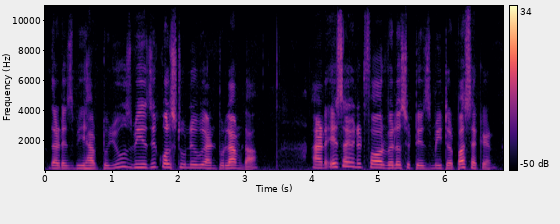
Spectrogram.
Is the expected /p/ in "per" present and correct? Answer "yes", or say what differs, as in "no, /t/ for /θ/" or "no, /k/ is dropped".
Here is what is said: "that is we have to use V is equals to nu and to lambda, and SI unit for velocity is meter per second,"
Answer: yes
